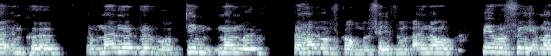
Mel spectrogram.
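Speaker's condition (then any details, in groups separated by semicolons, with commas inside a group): Cerebral palsy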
